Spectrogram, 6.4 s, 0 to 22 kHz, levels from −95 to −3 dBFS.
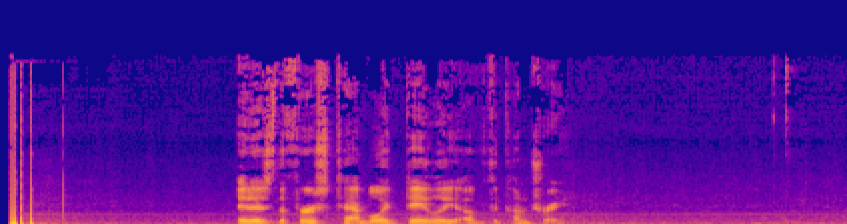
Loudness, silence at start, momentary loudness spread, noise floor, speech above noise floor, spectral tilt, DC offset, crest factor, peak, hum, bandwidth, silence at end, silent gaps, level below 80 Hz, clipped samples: -24 LUFS; 0.05 s; 25 LU; -51 dBFS; 28 dB; -4.5 dB/octave; under 0.1%; 24 dB; -2 dBFS; 60 Hz at -55 dBFS; 17 kHz; 0 s; none; -46 dBFS; under 0.1%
